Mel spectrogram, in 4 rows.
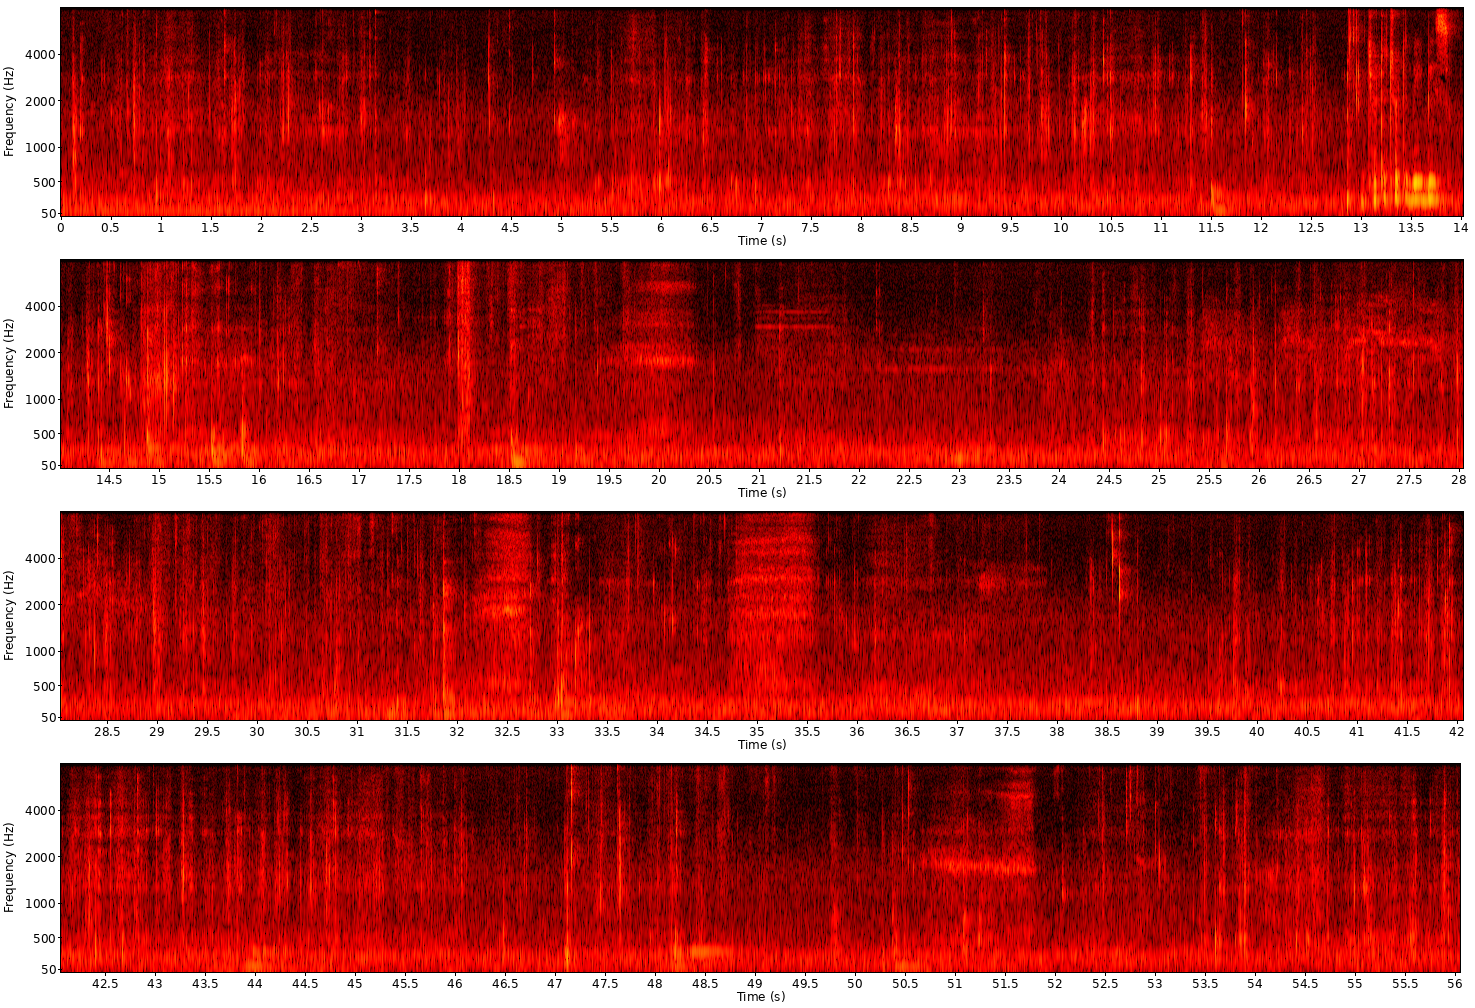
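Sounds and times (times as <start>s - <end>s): person chewing and biting food: 0.0s - 13.0s, 24.3s - 34.8s, 35.6s - 50.7s, 51.8s - 56.0s.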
